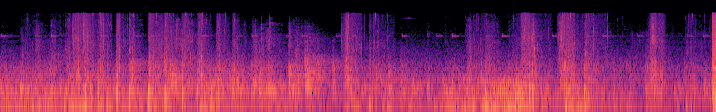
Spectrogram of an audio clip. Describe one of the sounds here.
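Footsteps thud and scuff on a hard floor.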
